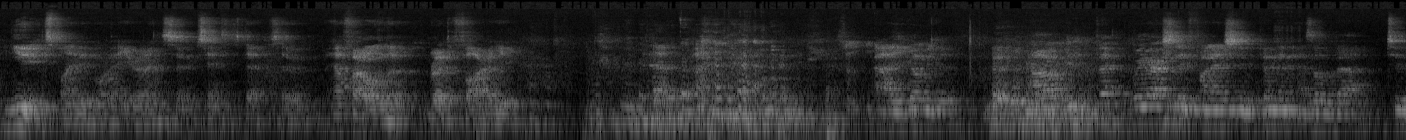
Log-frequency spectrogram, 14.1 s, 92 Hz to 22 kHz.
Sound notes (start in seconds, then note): 5.8 audience chuckles; 9.8 audience chuckles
